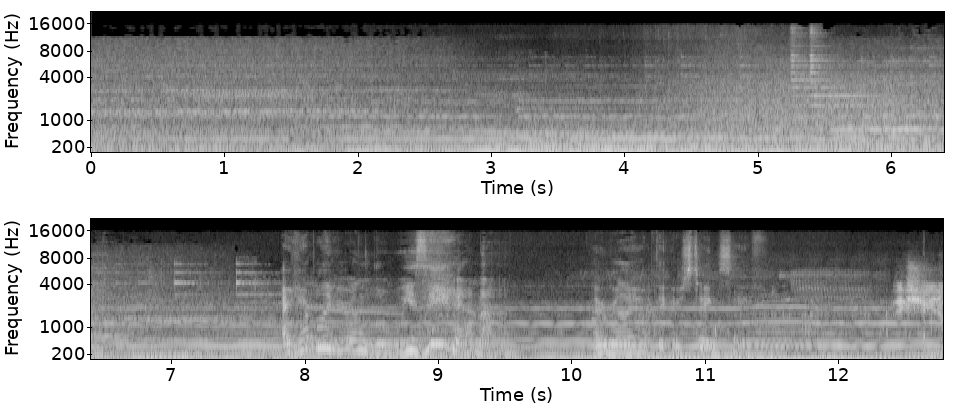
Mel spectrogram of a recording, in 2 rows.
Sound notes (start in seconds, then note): 5.6 ominous music; 5.6 trolley bell chimes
